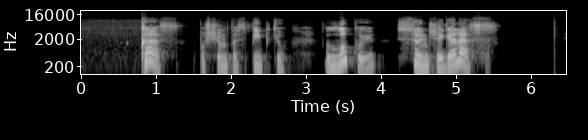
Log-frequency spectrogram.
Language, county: Lithuanian, Vilnius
